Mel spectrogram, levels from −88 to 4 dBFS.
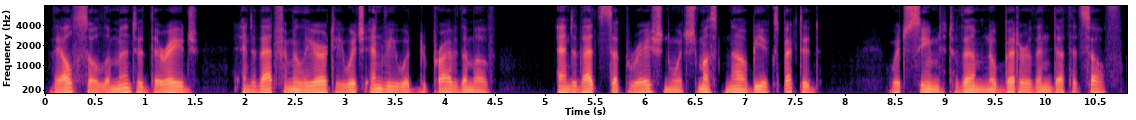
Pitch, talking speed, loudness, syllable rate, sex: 110 Hz, 170 wpm, -19 LUFS, 5.5 syllables/s, male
